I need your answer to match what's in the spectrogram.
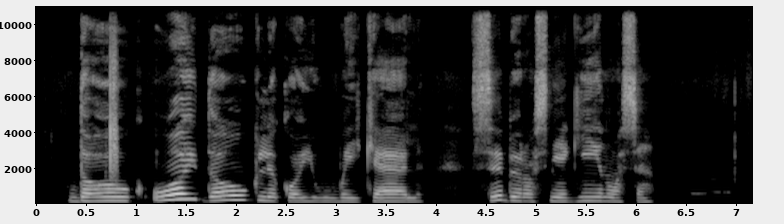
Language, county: Lithuanian, Kaunas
